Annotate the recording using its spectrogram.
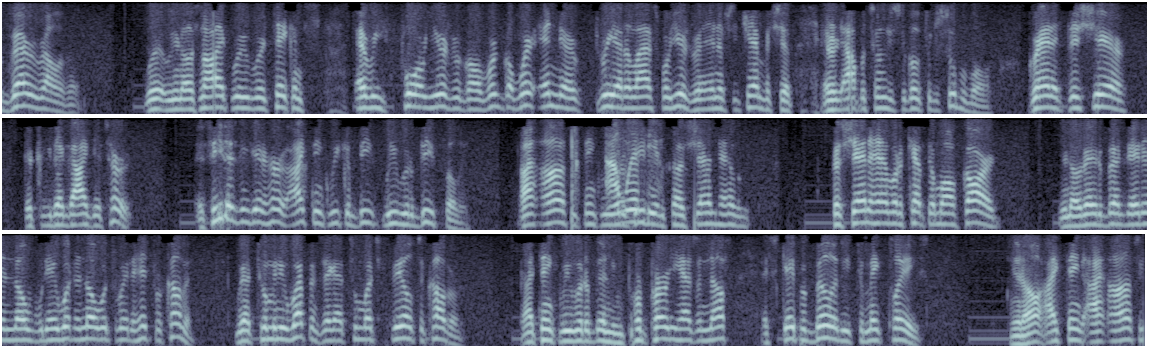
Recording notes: your phone calls, comments, questions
